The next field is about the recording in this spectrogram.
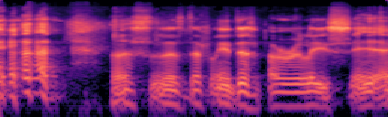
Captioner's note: laughs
